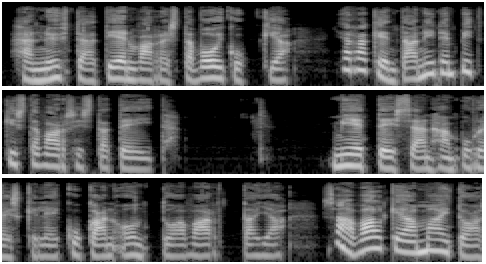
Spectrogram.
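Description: Calm woman reading a children's story. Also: fairly low pitch, no room sound, clean studio sound. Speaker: storybook reader.

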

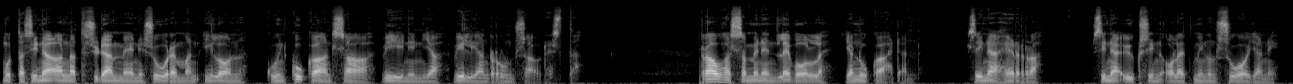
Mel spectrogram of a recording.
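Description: Deep-voiced man reading psalms solemnly. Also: fairly even intonation, a bit bright, no echo, clean studio sound. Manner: slow, measured, solemn recitation. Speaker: scripture reader. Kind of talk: scripted Bible reading.

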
